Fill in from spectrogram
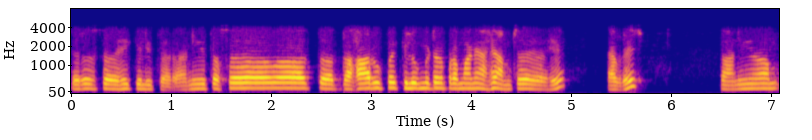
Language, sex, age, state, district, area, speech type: Marathi, male, 30-45, Maharashtra, Amravati, urban, conversation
